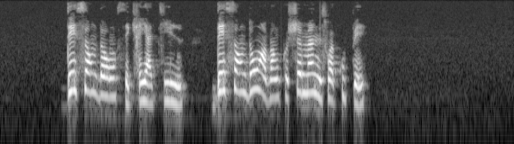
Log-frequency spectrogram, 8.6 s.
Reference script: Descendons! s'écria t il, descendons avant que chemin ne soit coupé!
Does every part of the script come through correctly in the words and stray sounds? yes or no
yes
